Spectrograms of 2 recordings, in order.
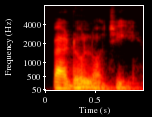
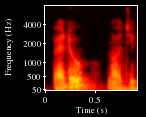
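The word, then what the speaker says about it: pedology: को हम कहते हैं पैडोलॉजी क्या कहेंगे पेडोलॉजी पेडोजेनेसिस पेडोलॉजी ऐसे भी आप प्रोनाउंस कर सकते हो राइट ठीक है ना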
